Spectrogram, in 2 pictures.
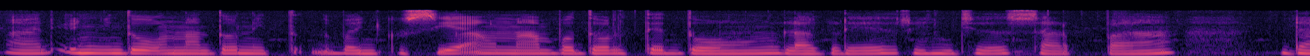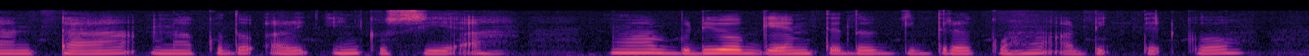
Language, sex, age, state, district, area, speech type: Santali, female, 45-60, Jharkhand, East Singhbhum, rural, spontaneous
